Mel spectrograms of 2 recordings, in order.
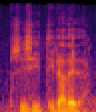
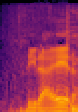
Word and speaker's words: tiraera: Sí, tiradera. Tiraera. Tiraera. No se dice tiradera.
